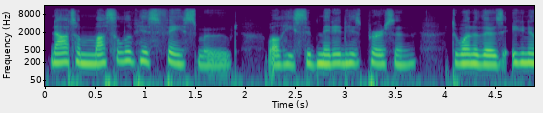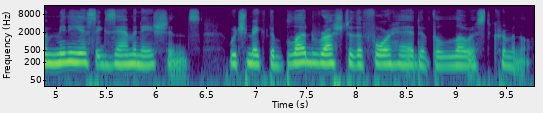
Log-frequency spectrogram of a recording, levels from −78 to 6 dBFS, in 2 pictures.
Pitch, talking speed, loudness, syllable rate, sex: 180 Hz, 185 wpm, -20 LUFS, 5.7 syllables/s, female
